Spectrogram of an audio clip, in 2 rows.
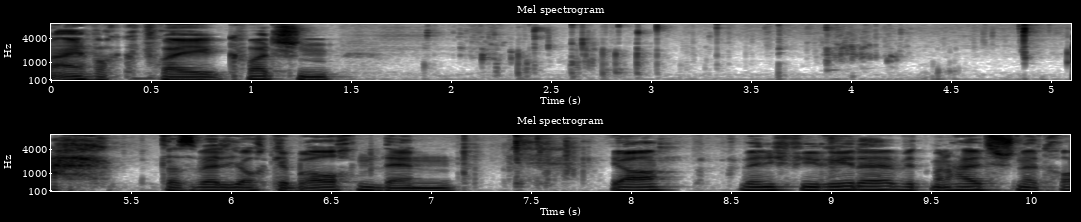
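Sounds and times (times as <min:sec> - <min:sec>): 
speech: 0:00.0 - 0:01.6, 0:05.6 - 0:10.1
person sipping a drink: 0:01.8 - 0:05.6, 0:07.3 - 0:07.9.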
